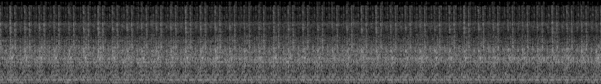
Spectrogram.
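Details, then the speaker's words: Audi A6 with sludgy oil, engine not new, about 4 bar oil pressure mentioned. Light, fast, even lifter ticking at steady idle, about two per second, fading gradually as the hydraulic lifters fill; one lifter still slightly noisy. "Уже мало. Потихоньку пропадает, постепенно."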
